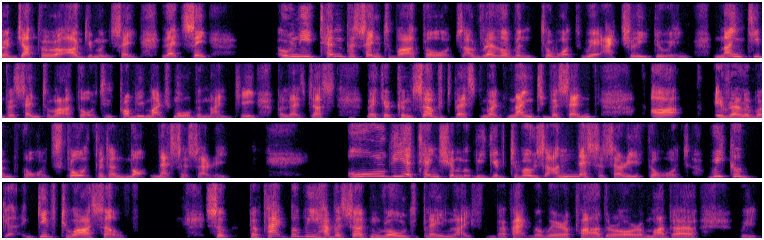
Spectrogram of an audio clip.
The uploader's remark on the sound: In a Zoom meeting with the Ramana Maharshi Foundation UK on 9th September 2023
